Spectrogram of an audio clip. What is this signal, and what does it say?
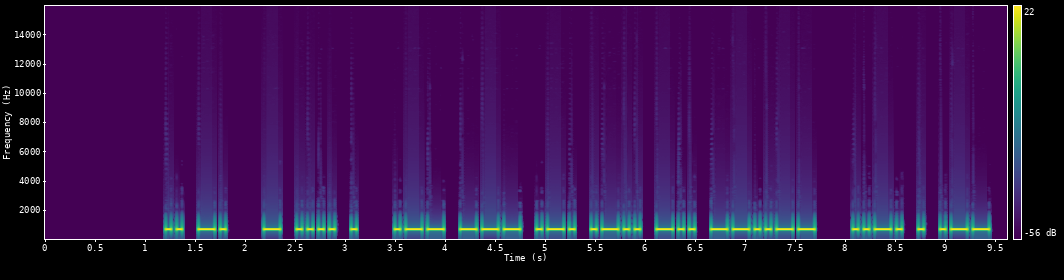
Morse code, heard as a keyed tone, about 22 wpm, 700 Hz. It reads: IN THE WORLD, FEW
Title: Sentences from Top 1400 Words 22wpm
